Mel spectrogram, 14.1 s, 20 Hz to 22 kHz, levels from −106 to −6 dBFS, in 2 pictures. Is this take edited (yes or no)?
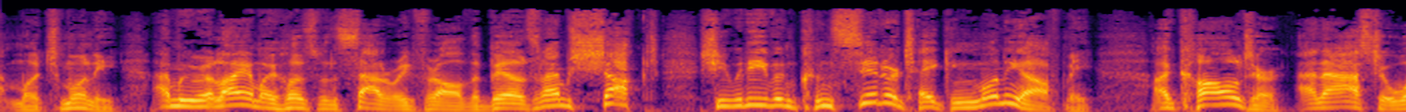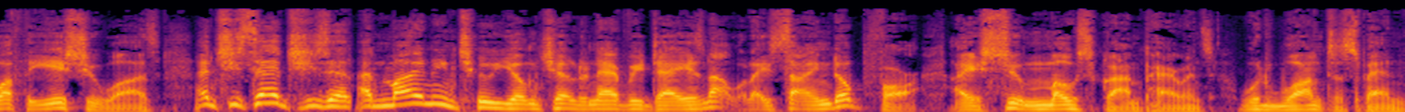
yes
